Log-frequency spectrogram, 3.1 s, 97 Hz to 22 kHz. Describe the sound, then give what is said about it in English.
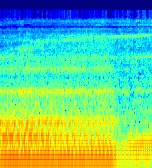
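Engine revving hard on a mainline chassis dyno during a wastegate-pressure-only pull from a car making about 762 wheel horsepower: a loud, sustained, harmonic roar that holds steady, then eases slightly near the end. “can we watch this pull real quick? Yeah. As it sits on the on the mainline dyno here. Yeah, I think what was this one? Like a 762 to the wheels, wastegate pressure only.”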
